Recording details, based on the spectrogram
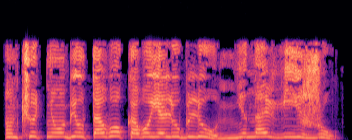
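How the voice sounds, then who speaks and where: Fiery young woman, read by a woman: shrill, yelling, audiobook. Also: moderate pace, lo-fi sound, close to an everyday voice. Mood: furious. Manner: shouting, voice breaking.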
